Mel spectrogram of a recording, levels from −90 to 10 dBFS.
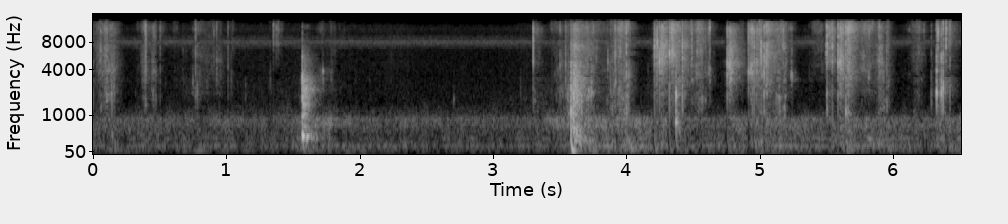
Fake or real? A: fake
